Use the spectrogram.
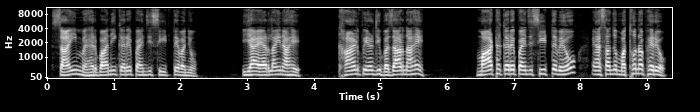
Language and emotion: Sindhi, angry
